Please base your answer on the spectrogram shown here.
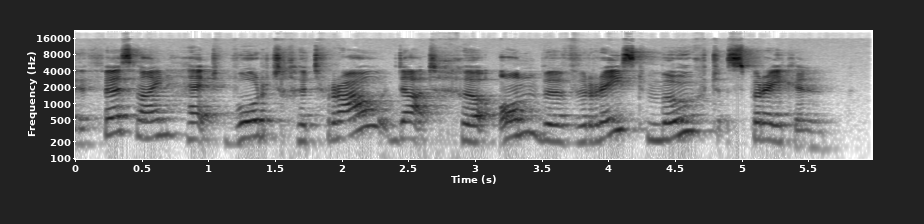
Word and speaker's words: getrouw: Getrouw, I thought of get row.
